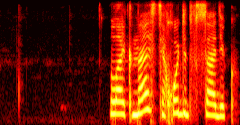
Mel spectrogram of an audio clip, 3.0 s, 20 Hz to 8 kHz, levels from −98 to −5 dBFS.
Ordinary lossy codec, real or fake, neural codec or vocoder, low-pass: Opus, 24 kbps; real; none; 7.2 kHz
